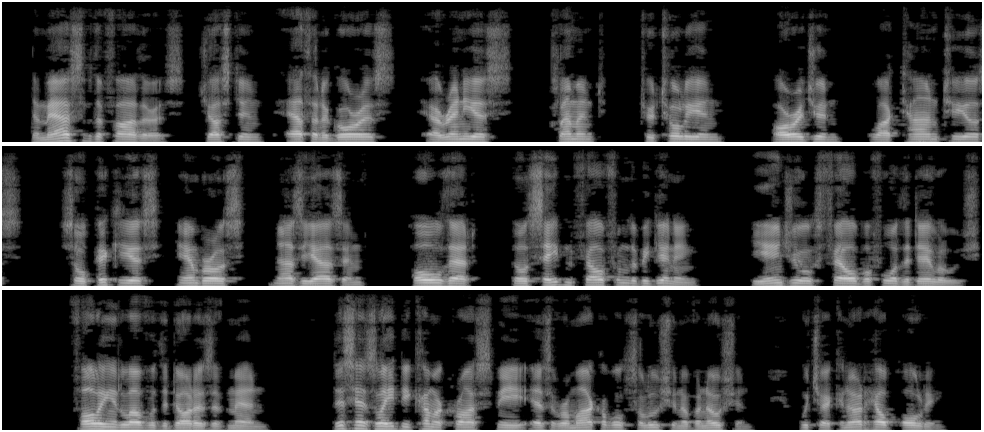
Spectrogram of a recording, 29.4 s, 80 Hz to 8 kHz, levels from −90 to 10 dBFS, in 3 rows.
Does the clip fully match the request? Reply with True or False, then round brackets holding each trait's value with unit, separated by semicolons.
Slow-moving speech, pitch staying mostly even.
True (110 wpm; 2.2 semitones)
